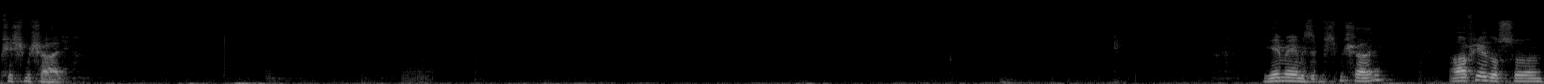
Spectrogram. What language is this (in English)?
Turkish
